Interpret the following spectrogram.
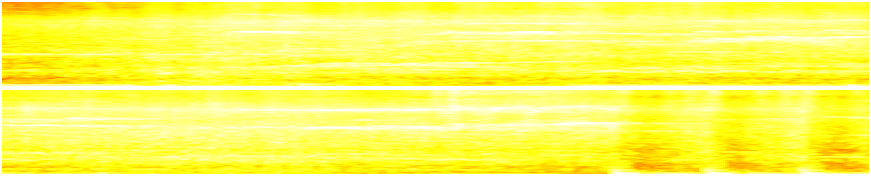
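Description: Live rock band playing a slow, held passage of sustained bass and keyboard tones over crowd noise, with a heavy drum beat kicking in near the end at about two beats a second.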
